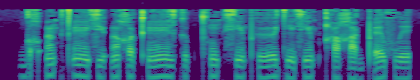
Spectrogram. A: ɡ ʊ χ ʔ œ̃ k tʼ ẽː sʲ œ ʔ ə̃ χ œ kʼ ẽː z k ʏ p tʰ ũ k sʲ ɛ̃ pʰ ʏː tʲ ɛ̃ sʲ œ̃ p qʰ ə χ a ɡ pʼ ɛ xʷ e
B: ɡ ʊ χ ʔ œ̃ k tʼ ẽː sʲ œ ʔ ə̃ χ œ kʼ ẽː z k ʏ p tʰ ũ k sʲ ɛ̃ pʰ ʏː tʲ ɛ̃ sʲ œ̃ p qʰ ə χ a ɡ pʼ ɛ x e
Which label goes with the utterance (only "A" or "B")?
A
